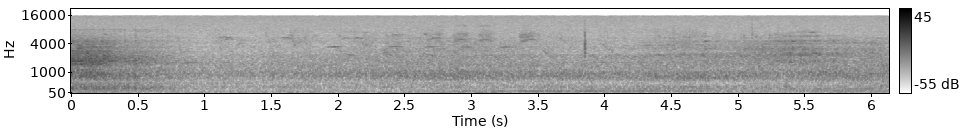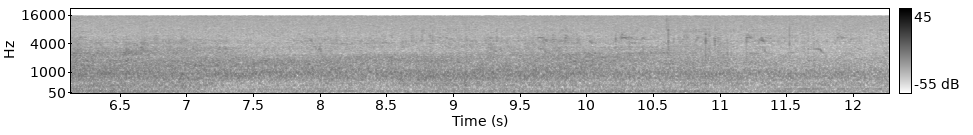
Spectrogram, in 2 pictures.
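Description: A V/Line Vlocity diesel railcar running, fading out within the first second. It gives way to quiet open-air ambience: a faint steady low hum and a few faint, short bird chirps.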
